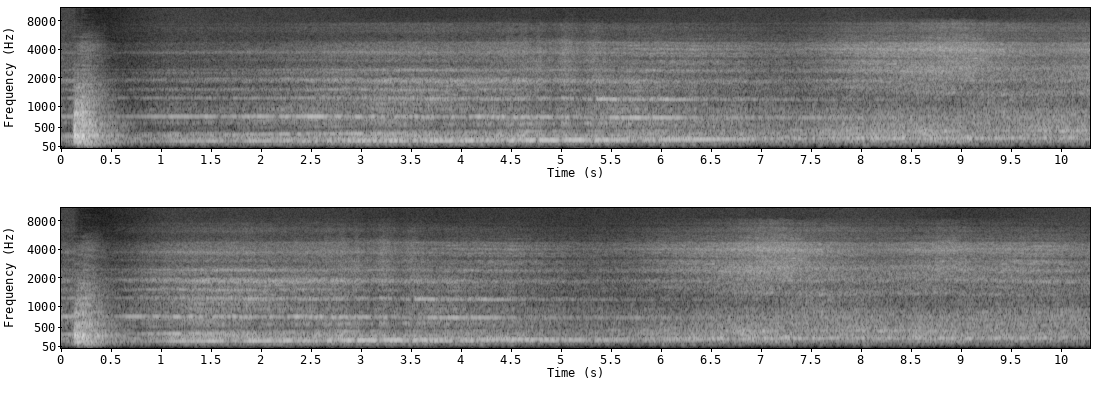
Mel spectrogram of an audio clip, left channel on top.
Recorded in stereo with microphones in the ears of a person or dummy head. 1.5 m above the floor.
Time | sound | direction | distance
0.1 | a thud | 30° left (ahead or behind) | 1.6 m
